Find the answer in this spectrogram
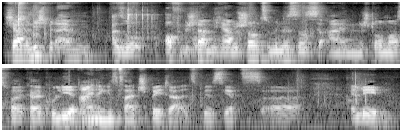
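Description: A man's voice: mid-range voice, moderate pace. A man narrating a tabletop roleplaying game as game master, explaining the scene to his players. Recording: echoey room with clear background noise.

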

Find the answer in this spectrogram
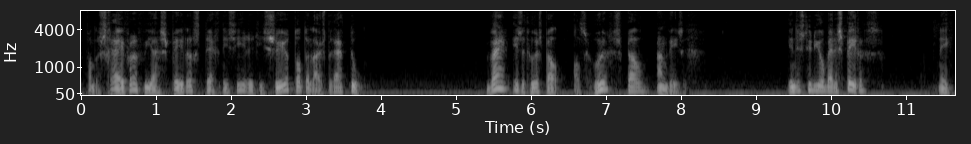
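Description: A man presenting a scripted lecture in a formal, didactic and rhetorical manner, with a husky voice. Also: mid-range voice, dark tone. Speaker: presenter of a radio drama lecture. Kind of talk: scripted explanatory lecture narration. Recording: dull lo-fi old radio recording.

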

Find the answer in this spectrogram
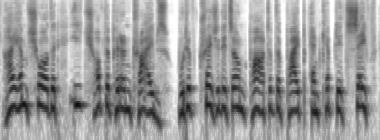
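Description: Man doing high-voiced, doddering old librarian, eager and mumbling, storybook read, dry mic. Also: steady tone, normal speed, no room sound, close to an everyday voice. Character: frail eager old male royal librarian.

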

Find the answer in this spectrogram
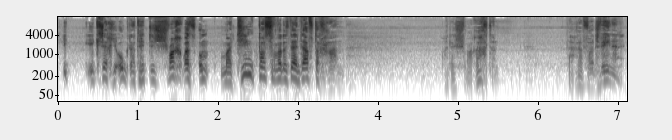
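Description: Male actor: insistent, rattled expedition man, bright tone. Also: a little high, big pitch swings, moderate pace, pauses often, breathy edge, heavily acted. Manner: urgent, rising to shouts. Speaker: expedition member Joost. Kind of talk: radio drama acting.

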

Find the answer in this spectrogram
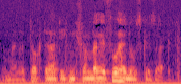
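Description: Man playing surly ageing gang boss, dark-voiced. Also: lowish voice, a little fast, slight background noise, lightly acted. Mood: bitter, cold. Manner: blunt, contemptuous. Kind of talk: radio drama acting.

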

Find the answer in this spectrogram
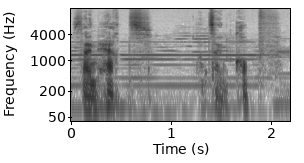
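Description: An actor reciting in a 1970s radio drama as a grave, fiery man, with a weighty, halting delivery. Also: over music, natural voice.

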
